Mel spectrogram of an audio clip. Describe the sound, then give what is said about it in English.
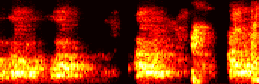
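A male dog barks five times in a loud, uneven series during an interview, the first two barks longer and rougher, the last few sharper and quicker, with no voices over them. “He usually barks in every interview.”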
